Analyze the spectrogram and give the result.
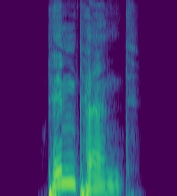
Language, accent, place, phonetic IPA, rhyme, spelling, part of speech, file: German, Germany, Berlin, [ˈpɪmpɐnt], -ɪmpɐnt, pimpernd, verb, De-pimpernd.ogg
- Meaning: present participle of pimpern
